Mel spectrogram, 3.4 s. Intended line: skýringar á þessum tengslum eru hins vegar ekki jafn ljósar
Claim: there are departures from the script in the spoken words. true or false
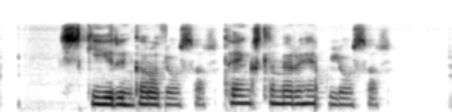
true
